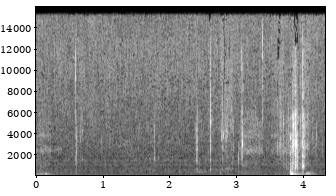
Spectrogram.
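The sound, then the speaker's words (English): Someone drinks water: faint wet mouth clicks and small swallows, then one louder, thicker gulp near the end. No one speaks. “All right, I'm just drinking water here, man.”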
